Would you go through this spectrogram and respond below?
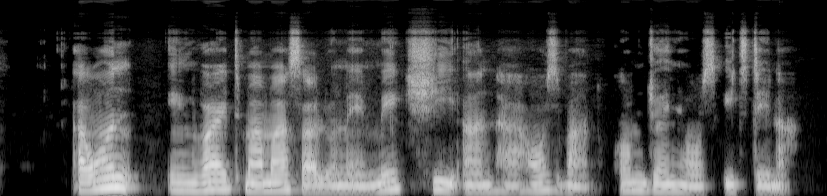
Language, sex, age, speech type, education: Nigerian Pidgin, male, 15-29, spontaneous, tertiary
